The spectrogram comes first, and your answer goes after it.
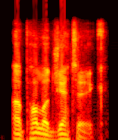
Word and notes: Apologetic: British English

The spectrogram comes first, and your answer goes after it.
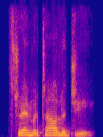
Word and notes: Thremmatology: Indian

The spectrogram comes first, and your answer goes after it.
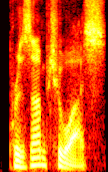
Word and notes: presumptuous: American English

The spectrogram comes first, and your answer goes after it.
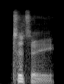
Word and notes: titi: British English

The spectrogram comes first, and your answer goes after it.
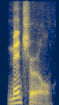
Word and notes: mensural: American English

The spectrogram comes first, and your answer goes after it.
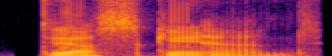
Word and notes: descant: American English

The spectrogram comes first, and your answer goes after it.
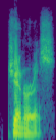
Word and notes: generous: American English

